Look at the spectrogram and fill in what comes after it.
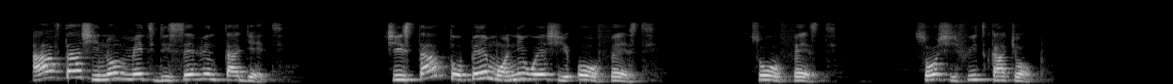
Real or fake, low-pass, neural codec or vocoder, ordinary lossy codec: real; 7.2 kHz; none; none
